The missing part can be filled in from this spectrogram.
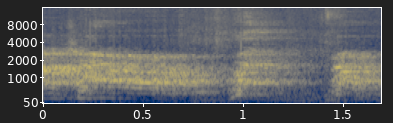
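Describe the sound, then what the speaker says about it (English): A pet dog barks three times in quick succession, loud and close, indoors in a home kitchen; each bark is full and throaty with a short gap between them. "Oh, my dog thinks that somebody's knocking at the door because I just slammed this down."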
